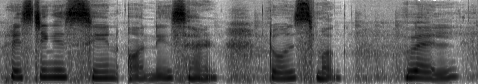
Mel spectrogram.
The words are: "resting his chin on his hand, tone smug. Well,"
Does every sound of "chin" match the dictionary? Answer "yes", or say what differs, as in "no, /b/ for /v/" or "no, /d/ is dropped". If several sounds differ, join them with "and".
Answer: no, /s/ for /tʃ/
